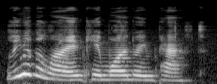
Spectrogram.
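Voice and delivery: ordinary delivery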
